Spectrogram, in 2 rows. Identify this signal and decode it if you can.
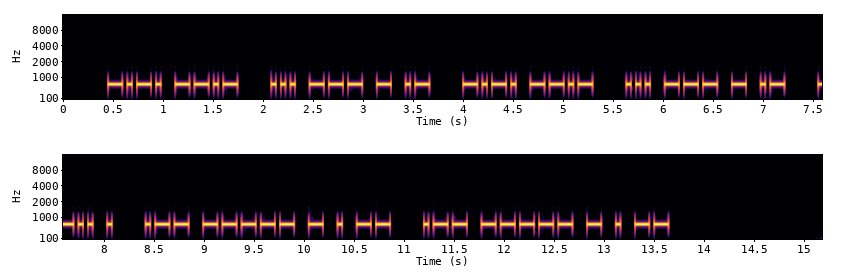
Morse code, heard as a keyed tone, about 25 wpm, 700 Hz. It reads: CQ SOTA CQ SOTA DE W0TEM W0TEM
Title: SOTA QSO Practice 25wpm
